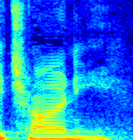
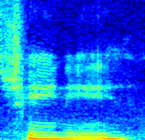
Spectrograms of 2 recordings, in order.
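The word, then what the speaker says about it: Chani: In the in the book, it's Cheney. Cheney. Really? That was It says that's that was Frank Herbert's intended pronunciation.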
